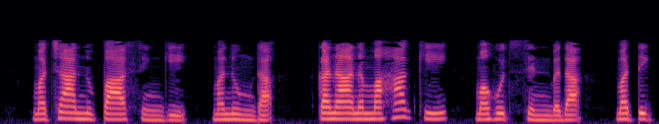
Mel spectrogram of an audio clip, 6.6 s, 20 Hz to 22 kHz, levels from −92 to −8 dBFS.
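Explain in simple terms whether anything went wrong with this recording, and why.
The recording was likely squeezed hard by MP3 compression, which ran short of data and threw away detail. Nothing above about 5.8 kHz survives, so the speech sounds dull and muffled, with a watery, swirling quality that is plainly audible all the way through.

Pre-echo appears between 0.46 and 0.51 s. The compression spreads its noise across a whole chunk of sound, so a sudden loud moment leaks backwards. About 50 ms of hiss arrives just before that attack, which then sounds soft and smeared.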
